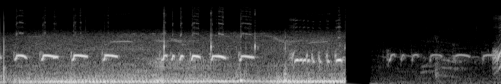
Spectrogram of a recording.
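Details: A zebra dove, which calls every morning, gives quick runs of short, soft, hooked cooing notes, four or five at a time, over a low steady hum.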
